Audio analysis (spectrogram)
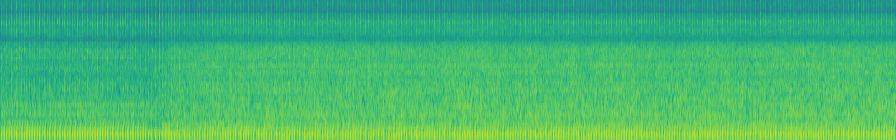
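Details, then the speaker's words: Customer's Troy-Bilt mower with a rigged RER deck, test run after reworking the deck so it won't eat the belt; steady, even deep engine drone, no misses, knocks or surging; runs smoothly. "all right guys i'll show you that everything's working like it should runs good it runs really good actually so at least i don't have to worry about that"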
